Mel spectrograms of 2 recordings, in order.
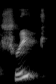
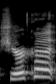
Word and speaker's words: Schierke: It sounds like shriek in English, but schierke in German, so I'm going with that one.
